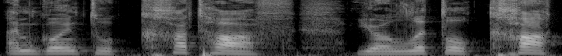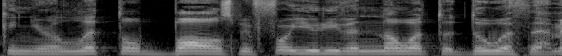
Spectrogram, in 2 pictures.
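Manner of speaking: low, measured threat; cold, low villain voice; menacing girl villain. Acted. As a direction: threaten him coldly, without raising the voice. Esther threatens the boy.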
